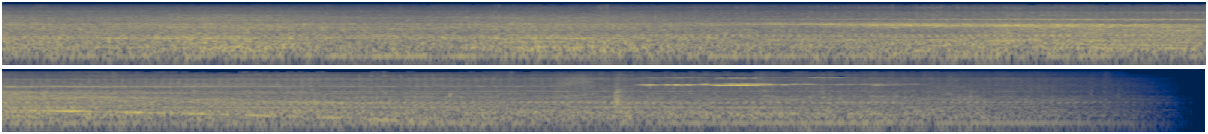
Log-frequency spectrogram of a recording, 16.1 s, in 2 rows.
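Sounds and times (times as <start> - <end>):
train rolling on rails: 0.0 - 15.8
wheel squeal: 4.8 - 15.0.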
